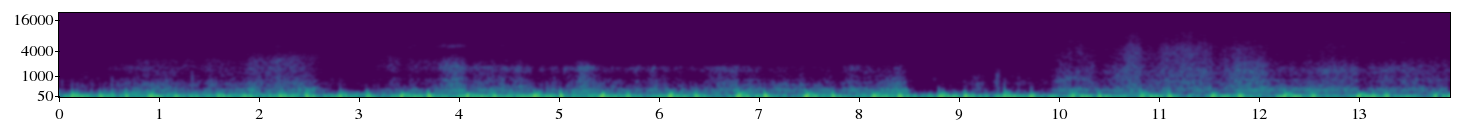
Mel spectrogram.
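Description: Soft, steady low thumps at about 90 a minute, mixed with fabric rustling and gentle handling noise.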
